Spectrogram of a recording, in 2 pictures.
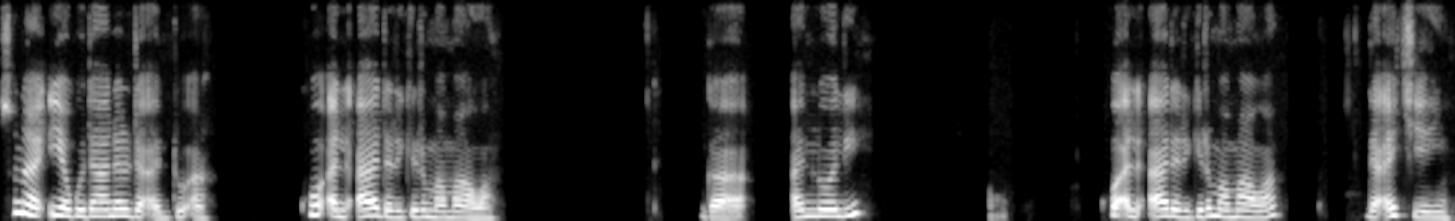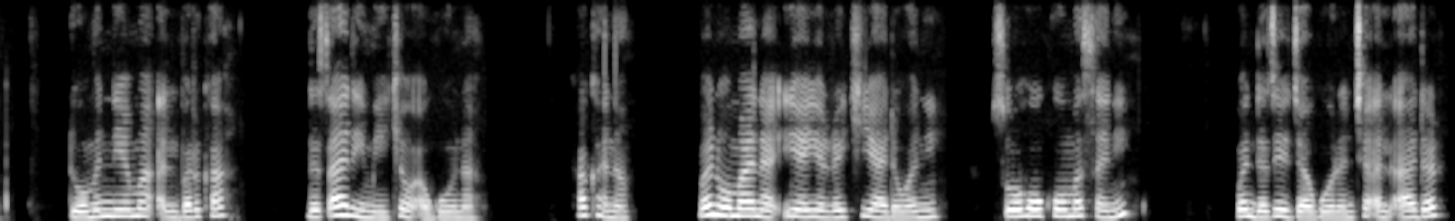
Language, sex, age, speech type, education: Hausa, female, 15-29, spontaneous, tertiary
